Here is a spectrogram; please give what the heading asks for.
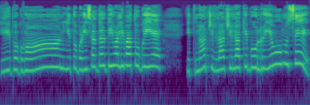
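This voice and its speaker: A woman voicing a bossy, nagging older mother-in-law in an animated family story, with a sharp, commanding delivery. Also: very high-pitched, moderate pace. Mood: grumbling.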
